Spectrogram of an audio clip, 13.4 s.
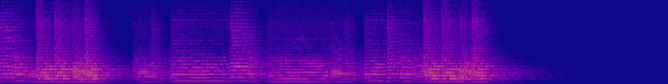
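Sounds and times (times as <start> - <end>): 
B-flat trumpet: 0.0 - 10.6.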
